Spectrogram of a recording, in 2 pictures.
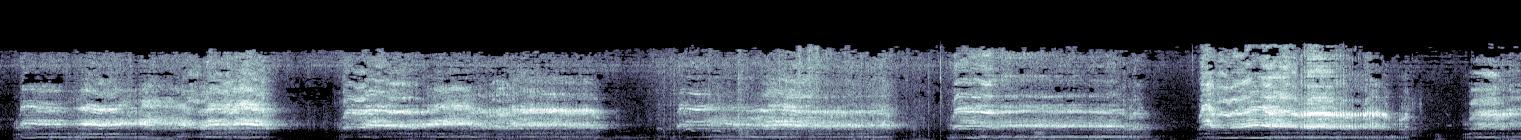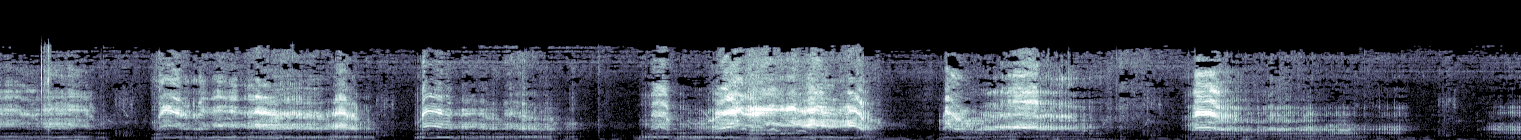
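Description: Warthog squealing in distress while gripped by a leopard: about a dozen long, high-pitched squeals, each roughly two seconds, with short gaps between them.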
